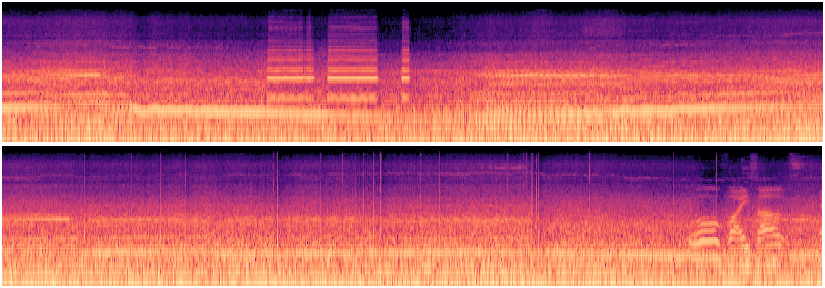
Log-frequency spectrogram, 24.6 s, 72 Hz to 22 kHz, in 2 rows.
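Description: BMW G 310 R's single-cylinder engine pulled hard at full throttle, its pitch climbing and dropping back at each upshift as the bike accelerates to about 120 km/h, under heavy wind rush. A horn honks a few short times about four to six seconds in.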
